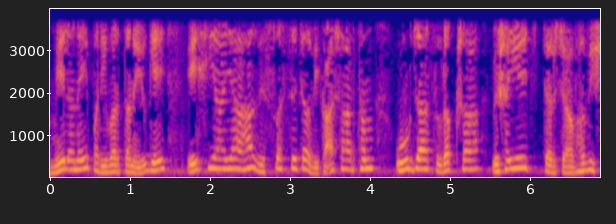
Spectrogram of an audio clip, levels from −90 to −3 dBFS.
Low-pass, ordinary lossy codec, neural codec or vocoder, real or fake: 3.6 kHz; none; none; real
